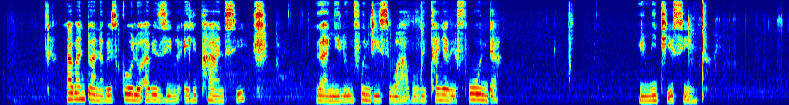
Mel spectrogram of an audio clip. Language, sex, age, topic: North Ndebele, male, 25-35, education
